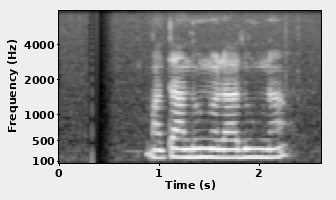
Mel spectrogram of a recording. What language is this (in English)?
Sinhala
